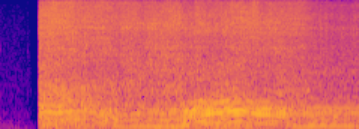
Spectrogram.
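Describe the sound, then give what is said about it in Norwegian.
A chainsaw used by firefighters to cut into the wreckage of a train collision in southern Italy starts abruptly after a moment of silence and runs loud, its engine whining steadily, then revving higher in the middle as it bites in before settling back to a steady drone. “Brannmenn kutta i togvraket med motorsag i går kveld.”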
